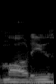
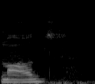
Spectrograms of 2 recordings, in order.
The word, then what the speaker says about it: Maude's: Apparently I was pronouncing it wrong, it's not Maude's, it's Maude's.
